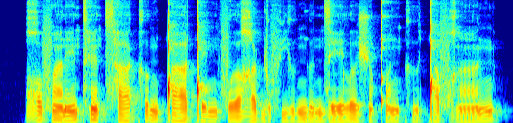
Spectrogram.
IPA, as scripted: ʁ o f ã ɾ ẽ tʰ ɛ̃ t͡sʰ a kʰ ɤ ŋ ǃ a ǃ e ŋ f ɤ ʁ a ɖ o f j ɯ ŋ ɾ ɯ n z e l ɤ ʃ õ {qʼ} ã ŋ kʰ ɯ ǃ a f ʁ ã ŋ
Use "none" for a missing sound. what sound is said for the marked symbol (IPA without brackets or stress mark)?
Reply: qʼ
